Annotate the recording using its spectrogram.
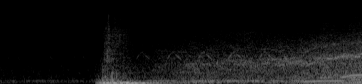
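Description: A sports car engine roars loudly and revs higher.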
